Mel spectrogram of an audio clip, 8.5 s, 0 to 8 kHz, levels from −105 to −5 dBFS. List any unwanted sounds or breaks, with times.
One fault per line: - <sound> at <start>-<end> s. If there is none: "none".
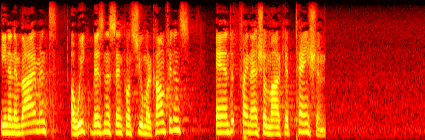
none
